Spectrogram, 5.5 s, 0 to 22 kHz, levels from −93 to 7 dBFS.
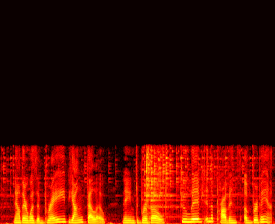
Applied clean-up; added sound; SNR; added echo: none; Wind chime; 15 dB; none.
